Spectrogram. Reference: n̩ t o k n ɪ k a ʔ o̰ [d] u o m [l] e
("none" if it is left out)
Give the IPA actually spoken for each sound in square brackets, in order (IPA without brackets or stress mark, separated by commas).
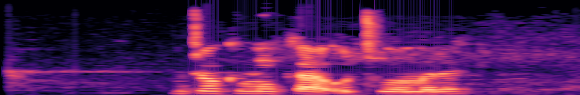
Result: t, ɾ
